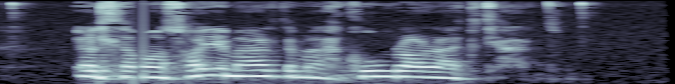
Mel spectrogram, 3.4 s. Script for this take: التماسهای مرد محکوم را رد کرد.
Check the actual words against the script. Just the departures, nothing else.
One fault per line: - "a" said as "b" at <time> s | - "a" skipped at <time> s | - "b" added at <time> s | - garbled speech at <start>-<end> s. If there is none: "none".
none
